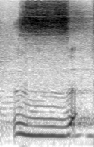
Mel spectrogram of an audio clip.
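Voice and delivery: a buzzing, vibrating "Z"; buzzing z sound. Shown as a demonstration. Teacher showing the vibrating "Z" sound. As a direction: buzz the "Z". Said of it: "the sound is like z, some kind of vibration".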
